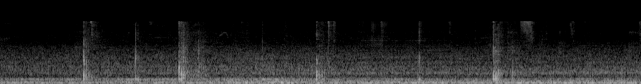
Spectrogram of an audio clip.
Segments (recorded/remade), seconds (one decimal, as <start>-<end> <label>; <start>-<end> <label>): 0.0-3.6 recorded; 3.6-4.5 remade; 4.5-6.4 recorded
